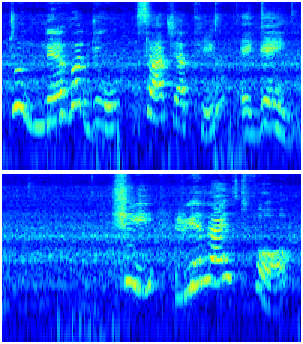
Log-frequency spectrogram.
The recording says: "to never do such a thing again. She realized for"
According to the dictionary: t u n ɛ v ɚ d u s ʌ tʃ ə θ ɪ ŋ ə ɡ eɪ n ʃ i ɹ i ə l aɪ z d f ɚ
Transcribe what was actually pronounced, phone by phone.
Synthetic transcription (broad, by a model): t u n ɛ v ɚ d u s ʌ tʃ ə t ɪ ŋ ə ɡ eɪ n ʃ i ɹ i ə l aɪ z d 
